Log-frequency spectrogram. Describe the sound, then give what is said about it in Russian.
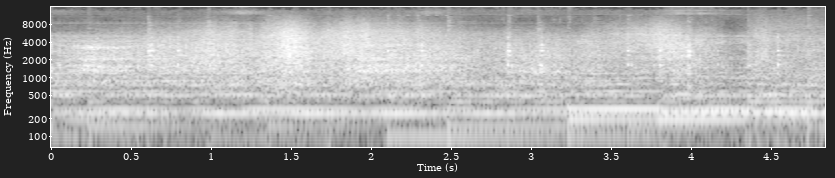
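Steady road traffic at a motorway interchange: a continuous broad wash of engine and tyre noise with low droning tones, holding an even level throughout with no single vehicle standing out. “Вид с коптера на автомобильную развязку.”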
